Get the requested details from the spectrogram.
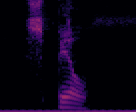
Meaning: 1. an axis 2. a key figure 3. a central midfielder
- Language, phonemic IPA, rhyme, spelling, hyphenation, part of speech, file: Dutch, /spɪl/, -ɪl, spil, spil, noun, Nl-spil.ogg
